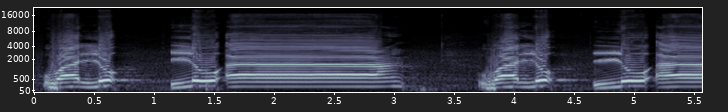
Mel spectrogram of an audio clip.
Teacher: اب دیکھیں حمزہ کے اوپر دو زبر کی تنوین ہے، اور دو زبر کی تنوین پر جب وقف ہوتا ہے تو الف کے ساتھ رکنا ہوگا کھینچ کر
